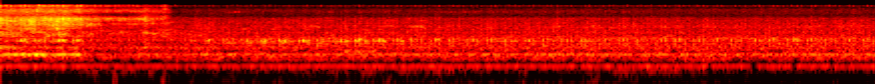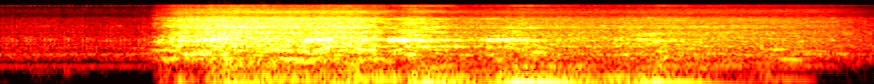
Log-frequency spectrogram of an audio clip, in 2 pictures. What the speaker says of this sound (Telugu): ఇంజన్ అయితే చాలా స్మూత్ గా అయితే ఉంది.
